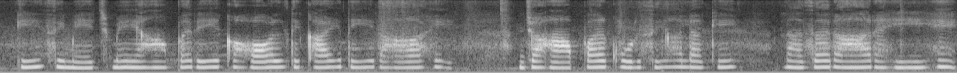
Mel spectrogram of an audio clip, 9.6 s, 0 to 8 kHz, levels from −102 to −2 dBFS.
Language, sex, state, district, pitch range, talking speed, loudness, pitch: Hindi, female, Rajasthan, Jaipur, 245-255 Hz, 120 wpm, -22 LUFS, 250 Hz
